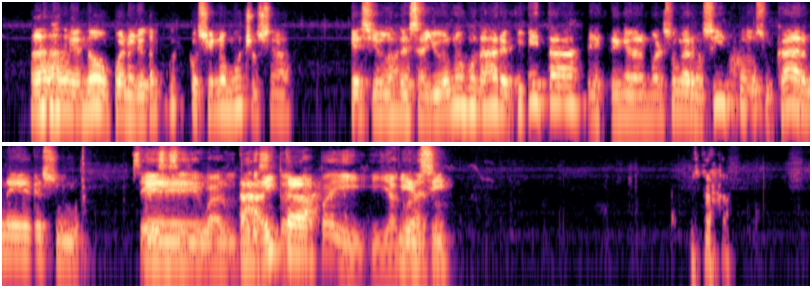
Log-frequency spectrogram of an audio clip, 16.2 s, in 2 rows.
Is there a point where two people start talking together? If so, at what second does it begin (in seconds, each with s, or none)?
9.5 s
